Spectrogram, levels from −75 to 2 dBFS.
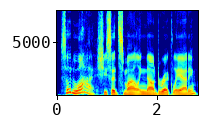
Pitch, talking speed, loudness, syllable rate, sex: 170 Hz, 210 wpm, -16 LUFS, 4.8 syllables/s, male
